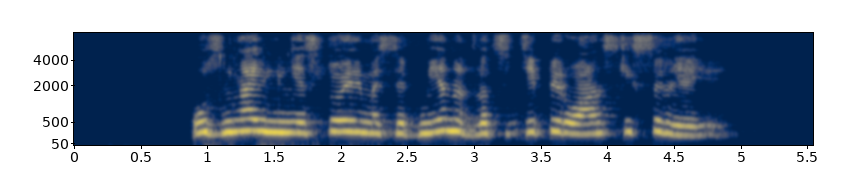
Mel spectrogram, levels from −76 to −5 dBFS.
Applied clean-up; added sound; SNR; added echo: neural mask model DeepFilterNet 3.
